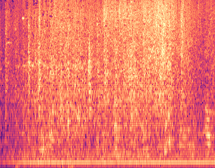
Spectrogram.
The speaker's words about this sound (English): That's the sound of dock workers in Gloucester Harbor unloading a fresh boatload of haddock, a prize fish in the country's oldest fishing port.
